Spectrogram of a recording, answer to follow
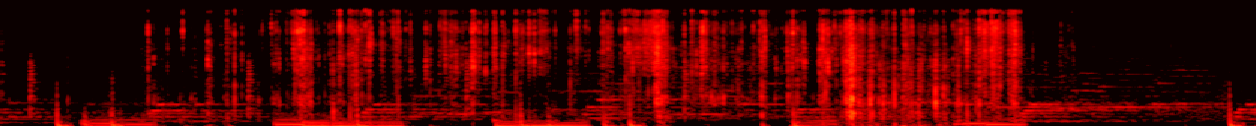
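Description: Foil booster-pack wrapper crinkling and tearing as it is opened, a dense run of small crackles that stops about a second and a half before the end. Quiet background music plays underneath.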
